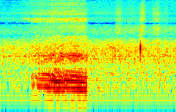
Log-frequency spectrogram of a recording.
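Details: One low, soft, rumbling snore on a breath in, about a second long, over steady background hum; a soft snore.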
